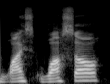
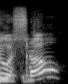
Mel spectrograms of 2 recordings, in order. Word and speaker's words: Wiseau: Wassau? How do you say his name? Tommy Wiseau?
